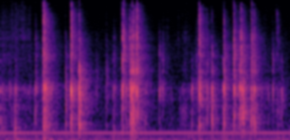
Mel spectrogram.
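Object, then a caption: Kraft paper snack pouch. Long nails scratch the folded top and sides of a partly full kraft paper snack pouch standing on a table, crinkling it. Sharp, bright crackles and scratchy rustles come in uneven bursts over a faint, steady low hum.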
